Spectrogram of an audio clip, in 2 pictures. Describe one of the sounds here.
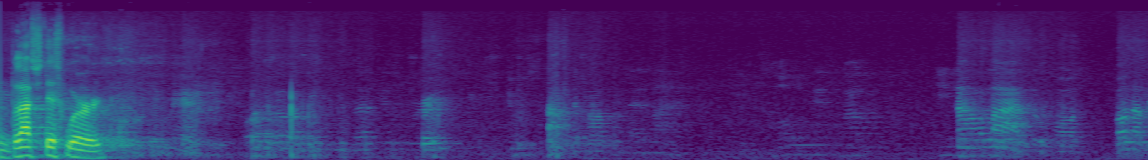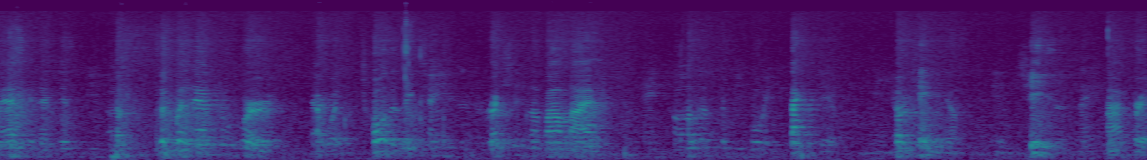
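A man speaks slowly and calmly through a microphone, with long pauses.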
